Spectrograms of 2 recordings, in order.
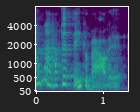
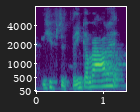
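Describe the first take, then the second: First: Put-on higher, prim Hillary Banks type accent on "I'm gonna have to think about it."; the girlfriend's hesitant reply in a Hillary Banks accent. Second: "You have to think about it?" asked in disbelief, rising at the end; repeating her words back, incredulous. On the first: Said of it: "that little Hillary Banks type accent". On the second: Retold or imitated. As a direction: retort in mock disbelief. Incredulous retort to girlfriend.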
